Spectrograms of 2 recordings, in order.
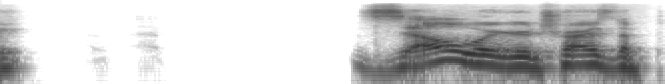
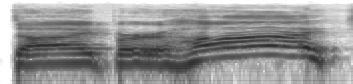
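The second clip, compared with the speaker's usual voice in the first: slow, higher, drawn-out call; acted hype cheer; 4 semitones higher, 4 dB louder, much slower than usual. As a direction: stretch it out like a playful rallying cry. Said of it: "says Co-, Coach Rob Willie".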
